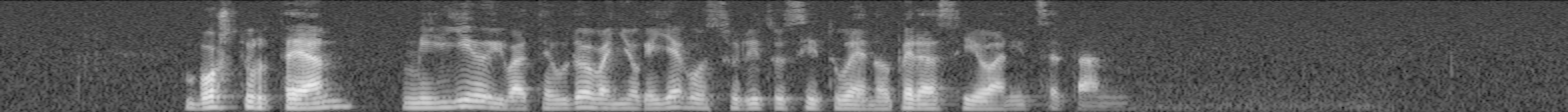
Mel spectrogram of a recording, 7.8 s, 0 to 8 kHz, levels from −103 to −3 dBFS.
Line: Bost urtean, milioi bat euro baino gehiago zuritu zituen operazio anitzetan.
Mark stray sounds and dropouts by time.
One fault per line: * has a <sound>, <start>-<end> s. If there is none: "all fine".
all fine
